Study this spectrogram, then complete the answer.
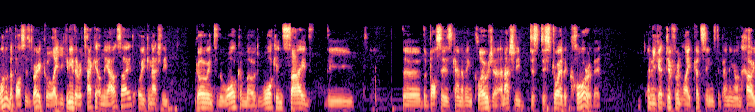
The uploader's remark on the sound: Recored LIVE via Google Hang Outs On Air.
